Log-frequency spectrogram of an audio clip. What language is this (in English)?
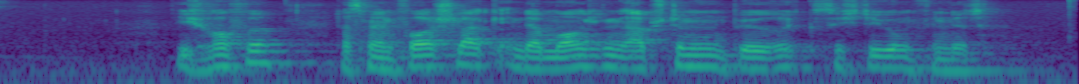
German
